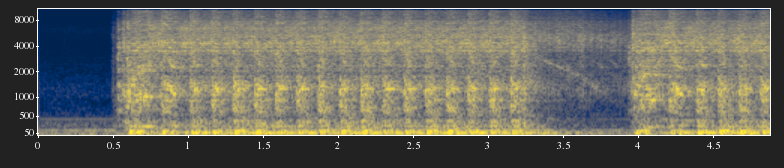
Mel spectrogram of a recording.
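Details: 97-ish Acura Integra GSR, unknown build: starter churns evenly at three to four beats a second, pauses, cranks again, never fires; no spark, confirmed with a known-good plug, traced to a bad ignition coil.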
